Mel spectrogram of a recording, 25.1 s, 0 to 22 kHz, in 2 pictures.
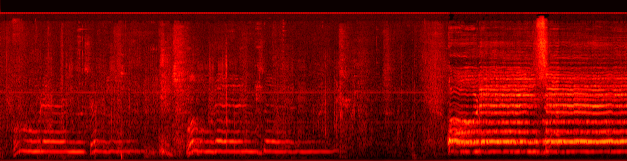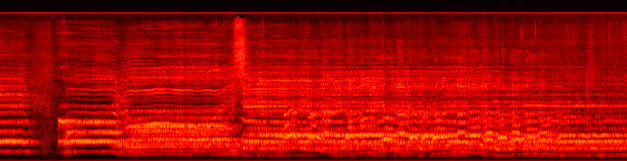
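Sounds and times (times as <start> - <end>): mixed choir singing a cappella: 8.9 - 25.0.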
